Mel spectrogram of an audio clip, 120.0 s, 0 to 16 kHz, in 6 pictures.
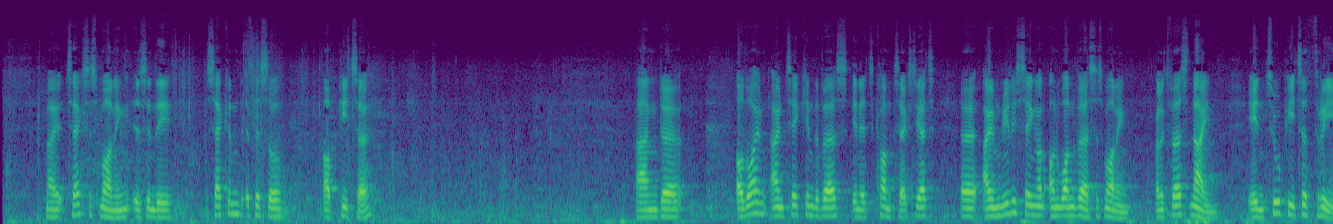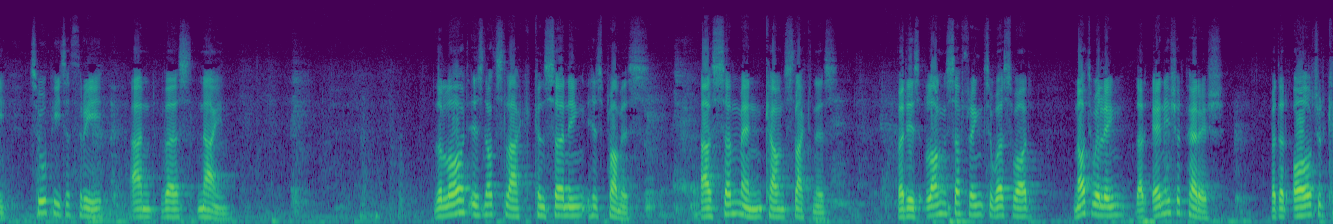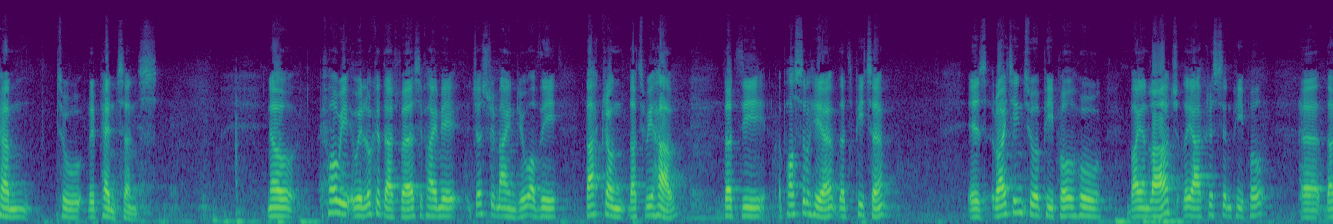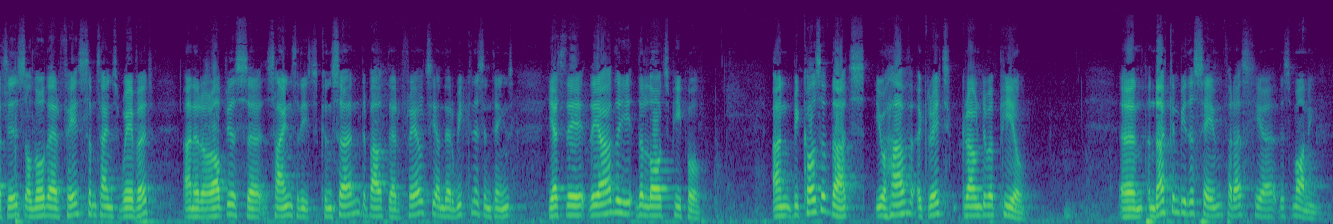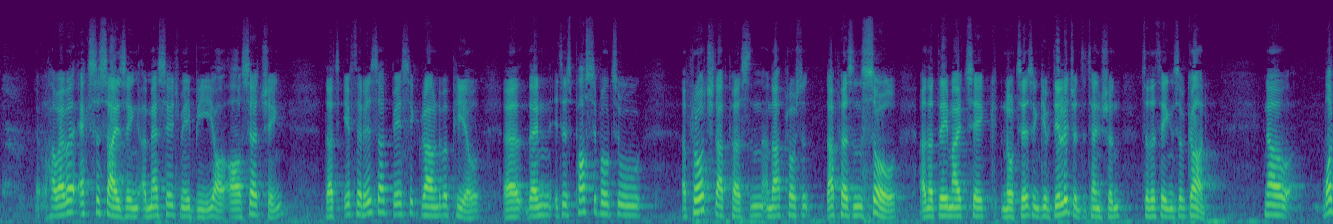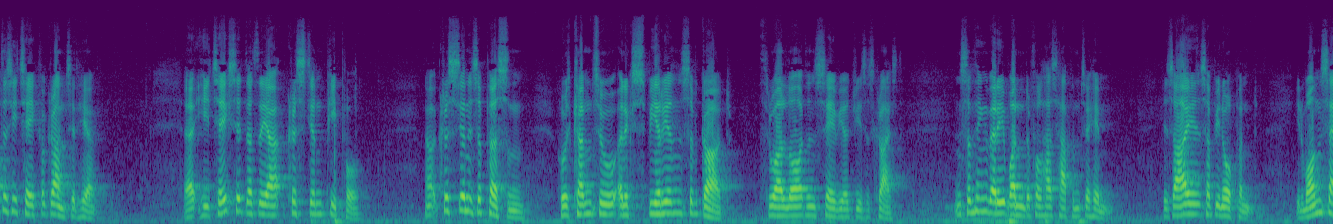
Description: » Second Epistle of Peter Series 1983 » sunday morning messages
